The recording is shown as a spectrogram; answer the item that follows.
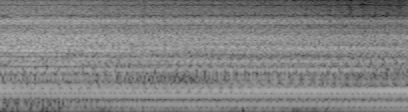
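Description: Heavily distorted electric guitar holds a double-stop on the second and third strings barred at the fifth fret, one steady sustained loud tone with no talking over it.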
